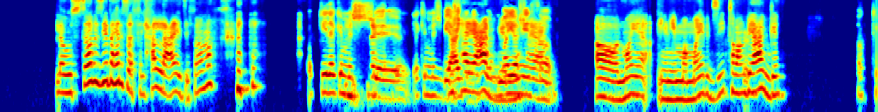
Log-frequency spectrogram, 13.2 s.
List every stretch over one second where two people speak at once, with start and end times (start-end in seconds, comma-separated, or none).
6.7-8.4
